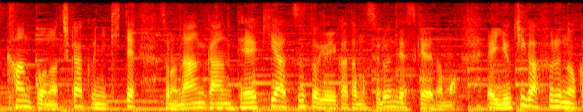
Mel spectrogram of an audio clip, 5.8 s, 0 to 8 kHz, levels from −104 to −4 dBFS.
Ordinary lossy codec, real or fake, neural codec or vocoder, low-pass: Opus, 64 kbps; real; none; 7.2 kHz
